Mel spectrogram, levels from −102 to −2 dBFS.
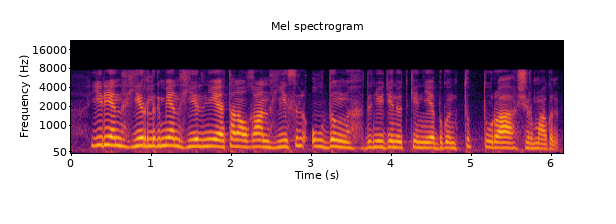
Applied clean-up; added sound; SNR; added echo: none; none; none; none.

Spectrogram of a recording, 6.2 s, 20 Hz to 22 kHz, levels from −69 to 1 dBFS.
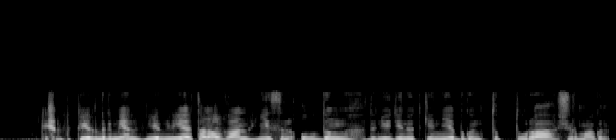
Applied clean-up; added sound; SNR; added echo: neural diffusion model UNIVERSE++.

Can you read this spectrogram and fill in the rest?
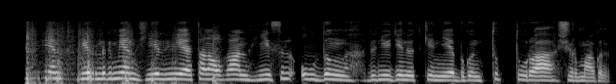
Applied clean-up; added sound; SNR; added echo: neural mask model RNNoise.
